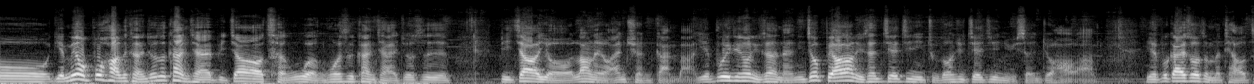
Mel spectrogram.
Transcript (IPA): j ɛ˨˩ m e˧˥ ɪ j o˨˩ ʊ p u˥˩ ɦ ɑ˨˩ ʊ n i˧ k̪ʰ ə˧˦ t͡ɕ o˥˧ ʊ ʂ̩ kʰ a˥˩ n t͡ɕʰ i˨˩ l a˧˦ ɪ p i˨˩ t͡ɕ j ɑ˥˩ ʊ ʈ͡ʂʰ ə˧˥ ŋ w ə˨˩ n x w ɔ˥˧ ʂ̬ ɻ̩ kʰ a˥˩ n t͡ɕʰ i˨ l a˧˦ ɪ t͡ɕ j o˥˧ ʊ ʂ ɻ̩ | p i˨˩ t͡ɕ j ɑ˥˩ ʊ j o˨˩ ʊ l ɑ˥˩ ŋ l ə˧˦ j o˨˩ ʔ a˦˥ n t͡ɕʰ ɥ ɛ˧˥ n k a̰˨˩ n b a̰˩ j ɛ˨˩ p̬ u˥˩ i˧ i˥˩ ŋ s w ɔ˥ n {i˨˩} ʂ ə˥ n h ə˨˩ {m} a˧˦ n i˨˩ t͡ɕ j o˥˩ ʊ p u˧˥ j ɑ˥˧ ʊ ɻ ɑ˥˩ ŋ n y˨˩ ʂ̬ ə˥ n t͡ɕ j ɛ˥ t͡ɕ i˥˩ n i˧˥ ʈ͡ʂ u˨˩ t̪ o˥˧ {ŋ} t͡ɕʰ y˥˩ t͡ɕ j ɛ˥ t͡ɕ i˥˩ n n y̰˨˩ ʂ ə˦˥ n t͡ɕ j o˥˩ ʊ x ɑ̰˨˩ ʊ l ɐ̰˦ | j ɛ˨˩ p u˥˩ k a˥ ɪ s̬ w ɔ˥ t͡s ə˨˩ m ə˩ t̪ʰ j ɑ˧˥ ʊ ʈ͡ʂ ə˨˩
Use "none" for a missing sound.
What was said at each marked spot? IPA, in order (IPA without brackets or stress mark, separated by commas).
y˨˩, n, ŋ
